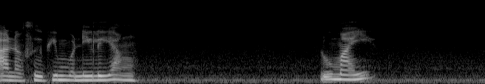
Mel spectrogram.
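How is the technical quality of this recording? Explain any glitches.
The speech comes through with no audible faults, with faint room noise about 53 dB below it and a call-codec character whose upper limit near 8 kHz fits an Opus call path at a moderate bitrate.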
